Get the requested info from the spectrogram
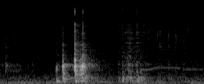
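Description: A few light clinks and knocks as a plastic measuring cup and a glass jar are handled on a countertop, the loudest a little under a second in.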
